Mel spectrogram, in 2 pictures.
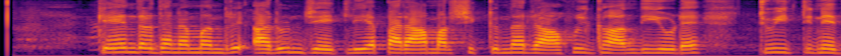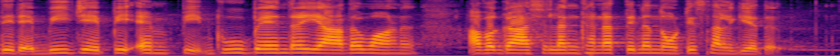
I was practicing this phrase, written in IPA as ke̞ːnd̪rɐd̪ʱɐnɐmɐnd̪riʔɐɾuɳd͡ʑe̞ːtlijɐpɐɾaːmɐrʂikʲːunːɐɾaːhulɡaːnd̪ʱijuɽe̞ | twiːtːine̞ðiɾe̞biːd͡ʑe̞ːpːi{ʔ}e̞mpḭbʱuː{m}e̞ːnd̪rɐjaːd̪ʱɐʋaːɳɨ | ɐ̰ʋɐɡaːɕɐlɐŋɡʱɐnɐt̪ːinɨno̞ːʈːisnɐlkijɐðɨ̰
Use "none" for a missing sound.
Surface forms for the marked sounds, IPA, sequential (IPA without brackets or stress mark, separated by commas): ʔ, b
